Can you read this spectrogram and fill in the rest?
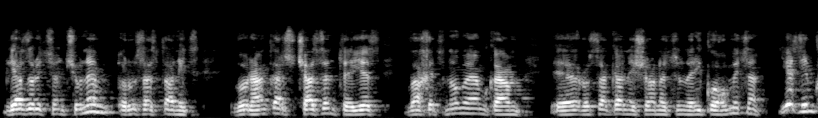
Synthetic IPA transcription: lijɑzɔɾut͡sʰjunt͡ʃʰunɛmrusɑst̪ɑnit͡sʰ | vɔɾhɑŋkɑɾt͡sʰt͡ʃʰɑsɛnt̪ʰɛjɛs | vɑχɛt͡sʰnumɛmkɑm | rusɑkɑniʃχɑnut͡sʰjunːɛɾikɔʁmit͡sʰəjɛshim

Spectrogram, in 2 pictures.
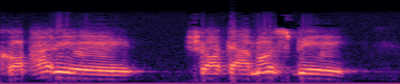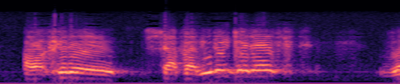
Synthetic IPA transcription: xɒːpʰæɾe | ʃɒːt̪ʰæmɒːsbe | ɒːxeɾesæfæviːɾoɡeɾeft̪ | v

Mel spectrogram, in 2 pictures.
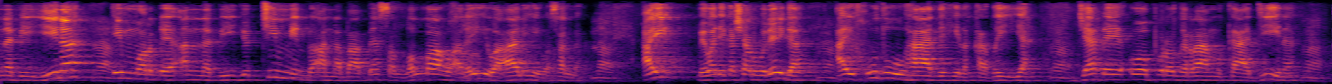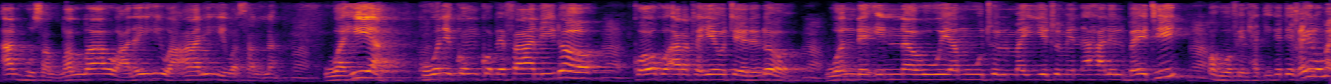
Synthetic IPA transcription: nːabijina | ʔimːɔɾɗɛʔanːabiːd͡ʒɔtimːinɗɔʔanːababɛnsalːalːaːhuʔa̰lejhiwaʔaːlihiwasalːa̰m | ʔaj | ɓɛwaɗikaʃaɾhulɛjɡaʔajxuðuːɦaːðiɦilqɑd̪ˤijːad͡ʒaɓɛʔɔpɾɔɡɾamkadiːnaʔanɦusɑlːɑlːɑːhuʕalejhiwaʔalihiwasalːam | waɦijakɔwonikɔŋkɔɓɛfaːndiɗɔkɔkɔaɾatajɛwtɛːdɛɗɔwɔndɛʔinːahujamuːtulmajːitmɪnʔaɦlilbajti | wahuwafilɦakʼiːkʼatiɣajɾma

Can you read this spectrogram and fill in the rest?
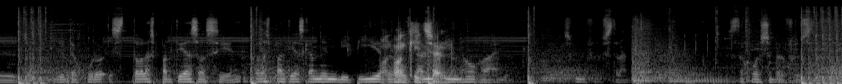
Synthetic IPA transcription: jojot̪exuɾoest̪oðalaspaɾt̪iðasasiet̪oðalaspaɾt̪iðaskeand̪oembipikiant͡ʃninoɣaɲet̪iesmujfɾust̪ɾant̪e | est̪exuɾsupeɾfɾust̪ɾant̪

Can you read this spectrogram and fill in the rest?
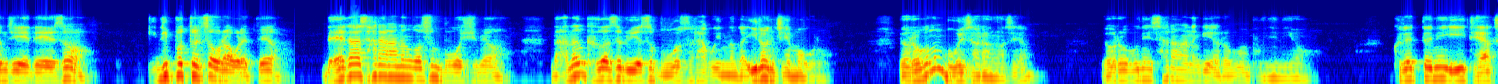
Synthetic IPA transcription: ʌnd͡ʑiːde̞ːsʰʌ | ɾipʰotʰʌɭs͈ʌuɾaɡoɾe̞t̚t͈ejo | ne̞ɡasʰaɾaŋɦanɯnɡʌs̬ʰɯnmuʌɕʰimjʌ | nanɯnkɯɡʌs̬ʰɯɭɥie̞s̬ʰʌmuʌs̬ʰɯɭɦaɡoinːɯnɡaiɾʌnt͡ɕe̞moɡɯɾo | jʌɾʌbunɯnmoɭs̬ʰaɾaŋasʰe̞jo | jʌɾʌbuɲisʰaɾaŋɦanɯnɡe̞jʌɾʌbunpoɲiɲijo̰ | kɯɾe̞t͈ʌɲiːte̞ɦak̚

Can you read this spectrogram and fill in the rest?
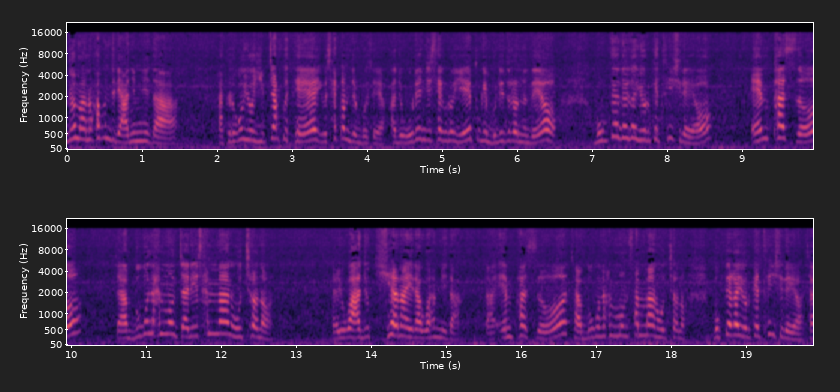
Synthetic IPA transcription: oɾjʌmanɯnɸwabundɯɾiaɲimɲida | t͡ɕakɯɾiɡojoip̚t͡ɕ͈aŋk͈ɯtʰe̞josʰe̞k͈amd͡ʑɯmbosʰe̞joad͡ʑuoɾend͡ʑisʰe̞ɡɯɾoje̞epʰoɡemuɾidɯɾʌnːɯnde̞jo | mok̚t͈e̞dɯɭdojoɾʌkʰe̞tʰɯŋɕʰiɾe̞jo | e̞mpʰas͈ɯ | t͡ɕamuɡunhanmʌmt͡ɕ͈aɾisʰamːanot͡ɕʰʌnʌn | t͡ɕajoɡaːd͡ʑukianaiɾaɡoɦamɲida | t͡ɕaempʰas͈ɯt͡ɕamuɡunhanmːomsʰamːanot͡ɕʰʌnʌnmok̚t͈e̞ɣajoɾʌkʰe̞tʰɯŋɕʰiɾe̞jot͡ɕa

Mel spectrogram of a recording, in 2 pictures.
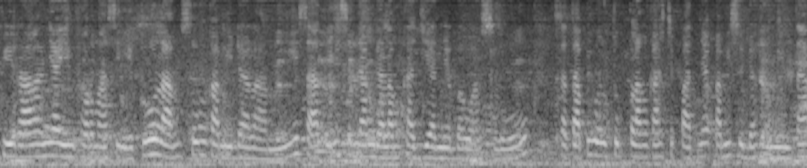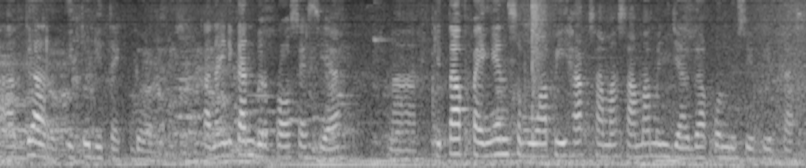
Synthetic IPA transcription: fiɾalɲainfɔrmasiːt̪ulaŋsʊŋkamidalamisaːt̪inisədaŋdalamkad͡ʒianɲabawaslu | t̪ət̪apiunt̪ʊk̚pəlaŋkaht͡ʃəpat̪̚ɲakamisudahməmint̪aʔaɡarit̪udit̪ɛk̚dɔrkarnainikanbərpɾosɛsja | nahkit̪apeŋɛnsəmuapiɦak̚samasamaməɲd͡ʒaɡakɔndusifit̪as

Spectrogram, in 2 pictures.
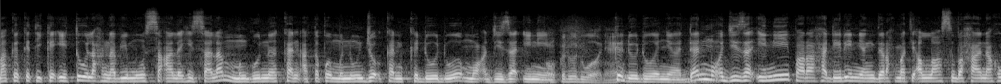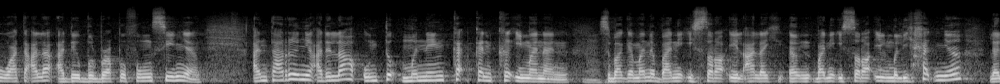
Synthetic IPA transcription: makakət̪ikaʔit̪ulahnãbimũsa̰ʔalajɦisalamːə̃ŋɡunãkanʔa̰t̪apʊnmə̃nũɲd͡ʒʊʔkankəduəduəmɔ̰ʔd͡ʒizat̪̚inikəkəduəduəɲãdanmɔʔd͡ʒizat̪̚inipaɾaɦadiɾɪnjaŋdiɾahmat̪ialːɑhsubəhanaɦuwat̪a̰ʔa̰laʔadabərbəɾapəfuŋsiɲã | ʔant̪aɾəɲãʔadalahunt̪ʊʔ̚mə̃niŋkat̪̚kankʰəʔimãnãnsəbaɡajmãnãbaniʔisɾaʔilalbaniʔisɾaʔɪlmə̃lihat̪̚ɲã | la

